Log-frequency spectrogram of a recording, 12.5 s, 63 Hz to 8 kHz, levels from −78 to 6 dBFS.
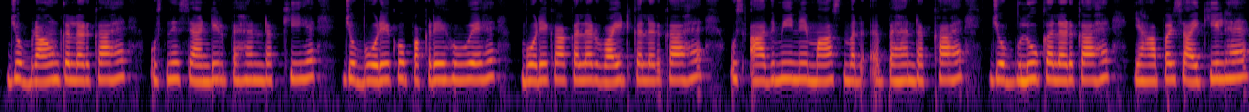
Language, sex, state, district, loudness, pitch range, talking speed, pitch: Hindi, female, Bihar, Gopalganj, -25 LUFS, 250-265 Hz, 190 wpm, 255 Hz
